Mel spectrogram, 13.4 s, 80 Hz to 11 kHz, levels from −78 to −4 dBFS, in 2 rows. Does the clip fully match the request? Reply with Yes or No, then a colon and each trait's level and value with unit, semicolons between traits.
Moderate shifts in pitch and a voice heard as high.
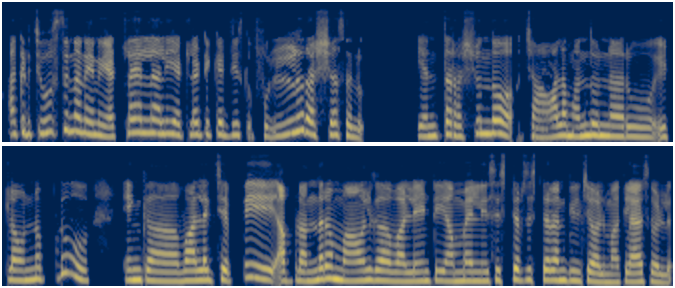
Yes: average, 3.2 semitones; high, 235 Hz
